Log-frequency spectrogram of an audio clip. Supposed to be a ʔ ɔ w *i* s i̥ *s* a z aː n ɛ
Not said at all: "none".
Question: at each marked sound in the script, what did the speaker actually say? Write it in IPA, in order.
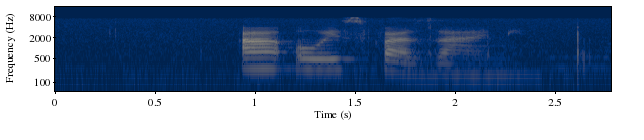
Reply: e, f

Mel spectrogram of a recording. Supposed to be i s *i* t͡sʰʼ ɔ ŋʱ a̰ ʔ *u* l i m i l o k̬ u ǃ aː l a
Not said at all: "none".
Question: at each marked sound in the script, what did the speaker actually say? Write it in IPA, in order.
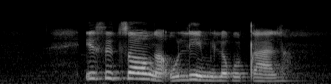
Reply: i, u

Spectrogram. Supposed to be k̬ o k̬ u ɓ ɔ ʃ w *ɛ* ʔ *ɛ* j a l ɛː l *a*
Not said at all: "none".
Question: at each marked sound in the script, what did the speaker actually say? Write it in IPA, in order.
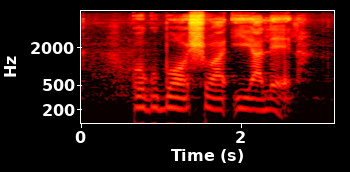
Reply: a, i, a

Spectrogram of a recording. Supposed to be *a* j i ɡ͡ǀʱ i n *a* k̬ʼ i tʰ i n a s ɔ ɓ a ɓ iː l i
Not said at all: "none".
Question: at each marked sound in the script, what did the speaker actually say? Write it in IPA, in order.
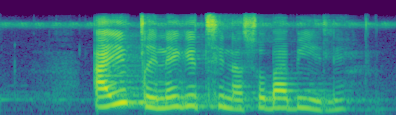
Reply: a, e

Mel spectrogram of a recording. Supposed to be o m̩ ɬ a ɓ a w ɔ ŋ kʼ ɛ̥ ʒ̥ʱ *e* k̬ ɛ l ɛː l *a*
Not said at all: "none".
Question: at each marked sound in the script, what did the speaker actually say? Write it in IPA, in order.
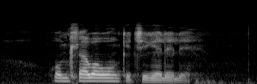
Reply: i, ɛ

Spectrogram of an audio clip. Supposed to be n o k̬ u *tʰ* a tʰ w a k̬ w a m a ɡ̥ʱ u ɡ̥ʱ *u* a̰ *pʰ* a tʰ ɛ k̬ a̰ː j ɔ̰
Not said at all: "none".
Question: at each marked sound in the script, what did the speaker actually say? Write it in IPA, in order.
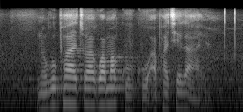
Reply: pʰ, u, pʰ

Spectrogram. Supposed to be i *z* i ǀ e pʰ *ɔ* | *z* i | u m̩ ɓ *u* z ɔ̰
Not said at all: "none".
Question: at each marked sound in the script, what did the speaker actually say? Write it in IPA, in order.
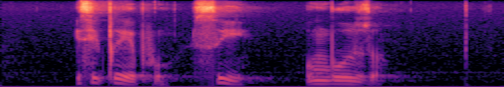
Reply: s, u, s, uː

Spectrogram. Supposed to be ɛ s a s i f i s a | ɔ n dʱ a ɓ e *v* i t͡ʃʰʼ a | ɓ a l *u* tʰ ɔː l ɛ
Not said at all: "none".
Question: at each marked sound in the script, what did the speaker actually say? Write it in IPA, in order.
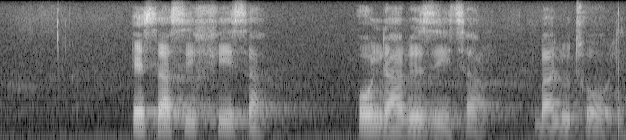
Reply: z, u

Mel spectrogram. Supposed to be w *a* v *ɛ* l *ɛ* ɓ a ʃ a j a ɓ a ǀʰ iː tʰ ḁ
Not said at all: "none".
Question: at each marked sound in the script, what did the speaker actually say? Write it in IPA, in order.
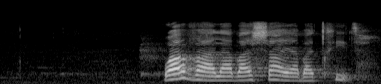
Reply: a, a, a

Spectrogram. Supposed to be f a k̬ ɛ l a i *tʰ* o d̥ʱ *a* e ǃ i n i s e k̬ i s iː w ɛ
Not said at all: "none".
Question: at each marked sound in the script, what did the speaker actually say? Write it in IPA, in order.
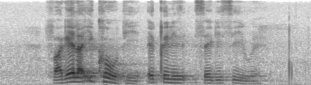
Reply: kʰ, i

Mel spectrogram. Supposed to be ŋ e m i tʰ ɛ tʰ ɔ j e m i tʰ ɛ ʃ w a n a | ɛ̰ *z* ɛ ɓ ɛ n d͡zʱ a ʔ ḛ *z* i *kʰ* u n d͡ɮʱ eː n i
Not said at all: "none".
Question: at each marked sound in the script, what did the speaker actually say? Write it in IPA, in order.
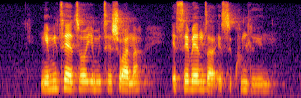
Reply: s, s, kʰ

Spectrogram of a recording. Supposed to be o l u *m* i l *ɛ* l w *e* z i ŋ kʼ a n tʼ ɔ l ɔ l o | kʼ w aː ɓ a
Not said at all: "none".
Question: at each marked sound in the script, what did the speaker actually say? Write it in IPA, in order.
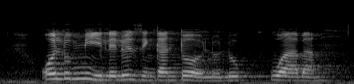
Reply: m, ɛ, e

